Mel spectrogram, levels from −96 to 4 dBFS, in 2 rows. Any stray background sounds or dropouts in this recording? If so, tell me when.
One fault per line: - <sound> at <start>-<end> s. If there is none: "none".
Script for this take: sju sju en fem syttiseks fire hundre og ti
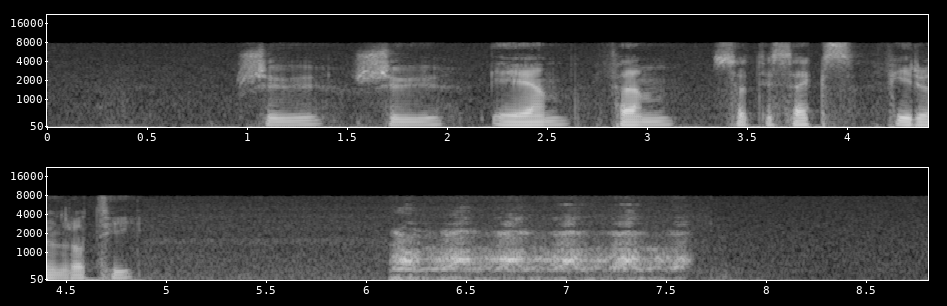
- bark at 6.1-7.7 s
